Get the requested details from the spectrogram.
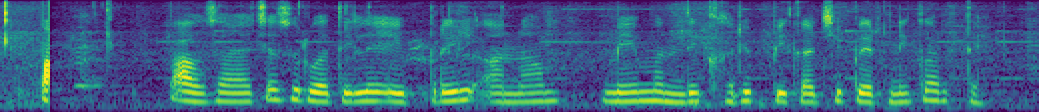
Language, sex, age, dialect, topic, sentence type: Marathi, female, 41-45, Varhadi, agriculture, statement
